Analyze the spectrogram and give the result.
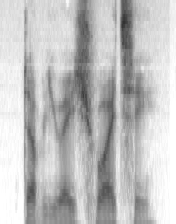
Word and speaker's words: WHYT: You can pronounce each letter, so W, H, Y, T, or you can actually also use the subtitle, which is The Sun is New Every Day.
